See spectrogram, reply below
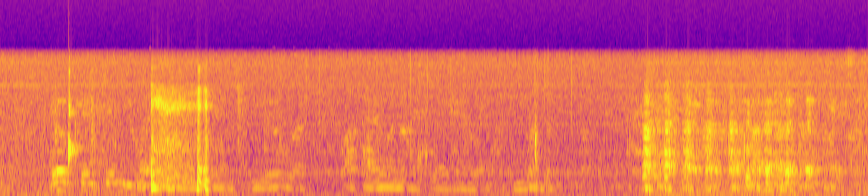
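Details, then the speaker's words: Baby with short, sharp little hiccup sounds between soft adult talk; infant hiccups. "Somebody having the hiccups. What you doing? What you doing with them hiccups?"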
